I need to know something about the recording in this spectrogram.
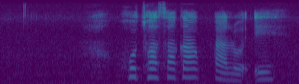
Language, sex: Southern Sotho, female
